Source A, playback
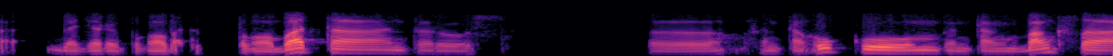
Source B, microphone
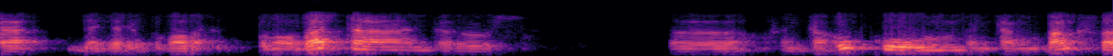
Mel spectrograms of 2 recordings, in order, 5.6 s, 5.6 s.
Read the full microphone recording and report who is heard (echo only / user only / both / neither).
echo only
